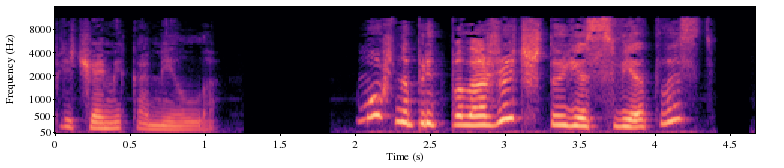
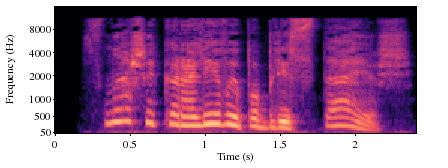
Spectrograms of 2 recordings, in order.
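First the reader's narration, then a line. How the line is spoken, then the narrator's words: Heavy sigh. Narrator (Russian): тяжко вздохнула маркиза Ванчир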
